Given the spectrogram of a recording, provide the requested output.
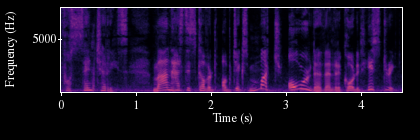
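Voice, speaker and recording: An actor playing a wry, erudite academic, lecturing and musing in video game dialogue. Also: male voice, sits high, huge pitch swings, normal speed, pushed and bright, slight background noise, heavily acted. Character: wry, erudite male academic expounding a pet theory.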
